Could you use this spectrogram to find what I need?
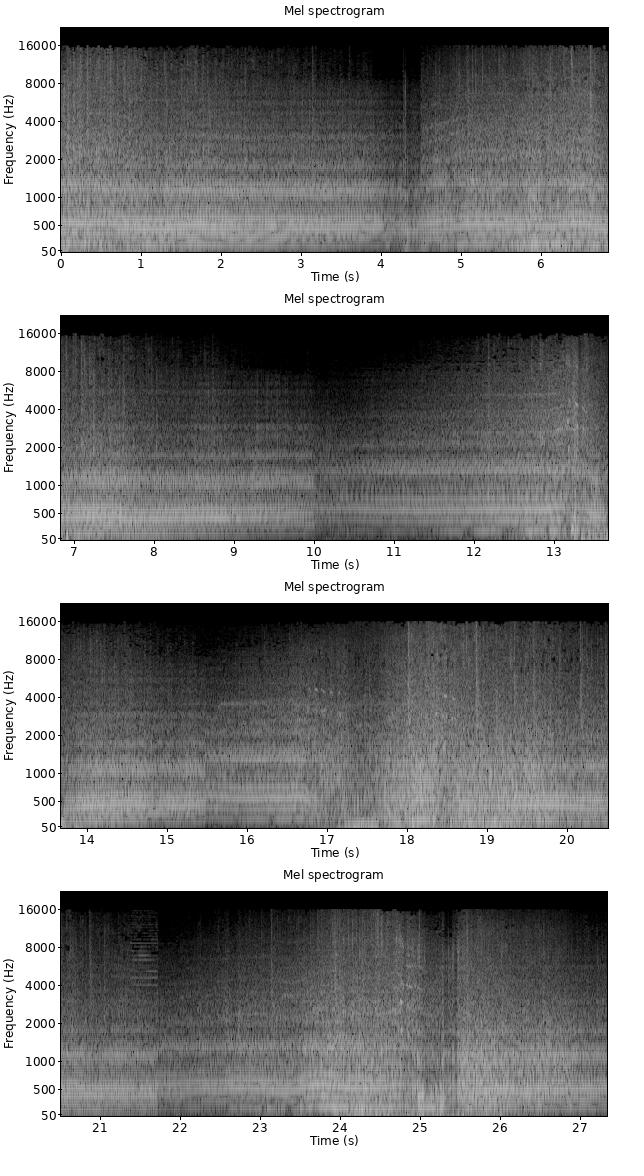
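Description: Tyres of a rally car crunch and spray loose gravel.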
